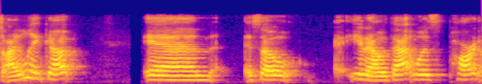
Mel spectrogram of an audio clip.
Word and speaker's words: I-LinCP: in Capital Projects, I-LinCP, and so, which is pronounced I-LinCP.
